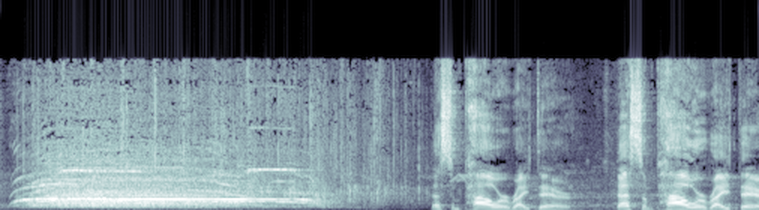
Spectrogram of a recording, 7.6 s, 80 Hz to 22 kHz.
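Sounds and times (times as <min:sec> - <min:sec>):
large church audience cheering and applauding: 0:00.0 - 0:04.3
speech: 0:04.3 - 0:07.5.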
